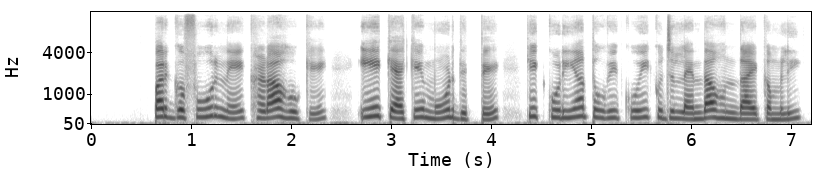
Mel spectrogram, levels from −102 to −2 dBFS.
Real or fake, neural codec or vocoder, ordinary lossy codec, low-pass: fake; autoencoder, 48 kHz, 32 numbers a frame, DAC-VAE, trained on Japanese speech; none; 14.4 kHz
